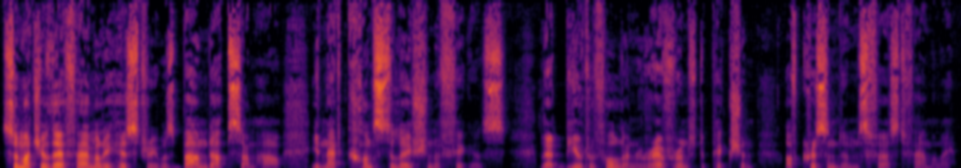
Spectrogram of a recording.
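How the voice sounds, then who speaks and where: Male author-narrator, low voice, reflective conversational storytelling, measured delivery. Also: expressive. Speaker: author reading own story.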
